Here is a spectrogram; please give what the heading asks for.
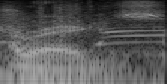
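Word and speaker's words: Dreugh: to fight 3 land dregs. So I think it is pronounced Dreg.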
